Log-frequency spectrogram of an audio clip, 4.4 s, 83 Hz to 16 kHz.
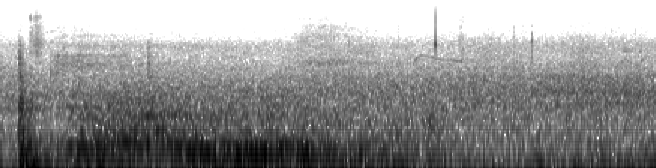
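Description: Sliding side door of a Volkswagen T6 camper van being opened: the latch clicks open just after the start, then a low rumble follows as the door runs back, with wind rumbling on the microphone.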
